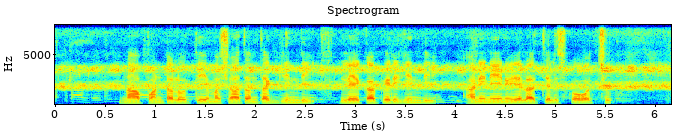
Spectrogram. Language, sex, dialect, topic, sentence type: Telugu, male, Telangana, agriculture, question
